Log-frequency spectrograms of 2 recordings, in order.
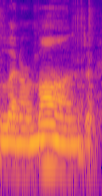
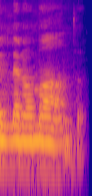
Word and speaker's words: Lenormand: I've lost count of how many times I have conducted a reading where I have combined tarot with Lenormand, with playing cards, with Kipper, with an oracle card deck.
